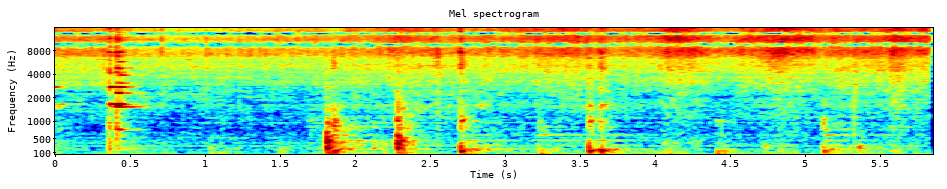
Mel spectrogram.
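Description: Onions sizzling in a hot pan for chow mein, with steady frying hiss broken by several sharp scrapes and clacks of a utensil stirring against the pan, close and fairly loud.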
